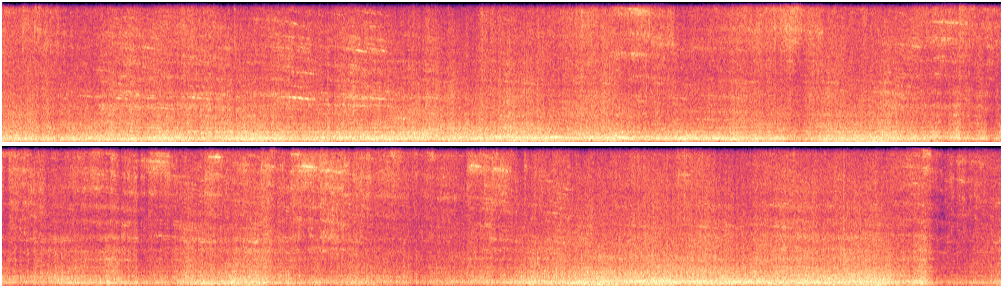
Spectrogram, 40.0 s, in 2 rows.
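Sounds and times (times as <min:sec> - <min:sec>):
high-pitched wheel squeal: 0:00.2 - 0:08.2, 0:12.3 - 0:32.2, 0:35.3 - 0:39.9.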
